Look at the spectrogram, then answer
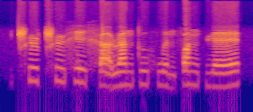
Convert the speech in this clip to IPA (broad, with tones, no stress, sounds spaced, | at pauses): ʈ͡ʂʰ ɻ̩˥ ʈ͡ʂʰ ɻ̩˥˧ x e˥˩ ɪ̯ x ä̰˨˩ ɻ a˥˧ n t̪ u˥˩ x w ə̰˨˩ n f ɑ˥˩ ŋ p ɥ ɛ˧˥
